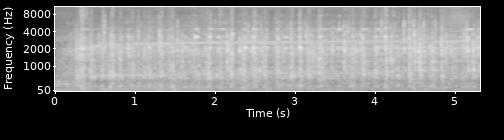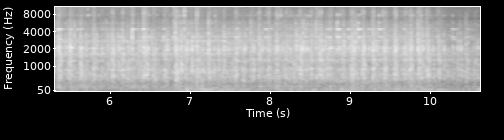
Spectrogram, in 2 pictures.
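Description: A boat's anchor chain runs out in a fast, continuous, loud metallic clatter as the anchor is dropped in about 4 metres of water, with a steady mechanical rumble underneath and no pauses for the full length.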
